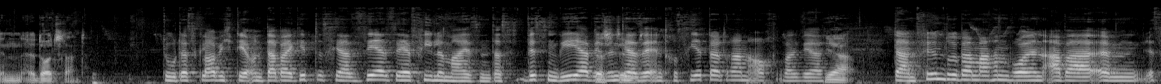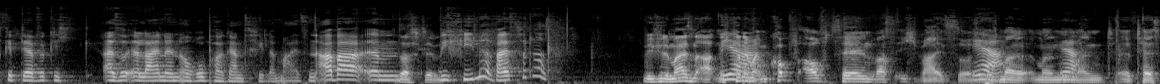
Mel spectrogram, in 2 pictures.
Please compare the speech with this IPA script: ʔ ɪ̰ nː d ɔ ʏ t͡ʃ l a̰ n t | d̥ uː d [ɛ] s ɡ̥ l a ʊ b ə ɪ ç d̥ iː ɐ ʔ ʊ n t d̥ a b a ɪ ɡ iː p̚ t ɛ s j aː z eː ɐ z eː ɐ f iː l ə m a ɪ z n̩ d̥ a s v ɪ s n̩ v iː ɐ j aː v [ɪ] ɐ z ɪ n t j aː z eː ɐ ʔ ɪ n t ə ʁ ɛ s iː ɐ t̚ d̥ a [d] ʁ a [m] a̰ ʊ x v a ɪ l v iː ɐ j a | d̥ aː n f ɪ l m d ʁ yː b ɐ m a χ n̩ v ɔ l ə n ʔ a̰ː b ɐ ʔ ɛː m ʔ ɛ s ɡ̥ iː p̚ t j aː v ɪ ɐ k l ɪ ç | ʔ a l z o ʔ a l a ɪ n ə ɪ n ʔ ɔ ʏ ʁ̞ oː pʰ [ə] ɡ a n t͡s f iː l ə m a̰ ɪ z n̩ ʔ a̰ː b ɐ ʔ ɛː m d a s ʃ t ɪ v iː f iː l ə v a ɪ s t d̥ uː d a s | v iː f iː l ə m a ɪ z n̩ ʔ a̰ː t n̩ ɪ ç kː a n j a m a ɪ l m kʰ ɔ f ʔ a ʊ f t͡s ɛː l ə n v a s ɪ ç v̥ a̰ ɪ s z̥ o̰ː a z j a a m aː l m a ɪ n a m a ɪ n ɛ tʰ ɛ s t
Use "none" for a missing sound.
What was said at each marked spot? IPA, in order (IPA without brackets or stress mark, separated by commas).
a, i, d, n, a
